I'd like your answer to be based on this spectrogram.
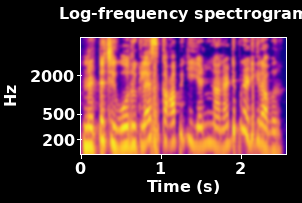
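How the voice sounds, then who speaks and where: A voice actor playing a tall, exasperated husband in a comic cartoon, bickering and then pleading through a pitch-shifted cartoon voice. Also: fast talker, breathy edge, no echo, studio quality. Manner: scolding, then fawning and pleading. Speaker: cartoon character.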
